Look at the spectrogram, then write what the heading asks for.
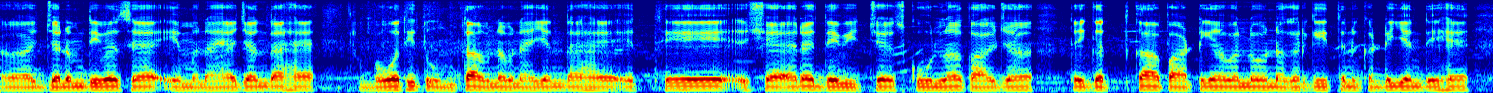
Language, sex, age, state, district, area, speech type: Punjabi, male, 30-45, Punjab, Tarn Taran, urban, spontaneous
